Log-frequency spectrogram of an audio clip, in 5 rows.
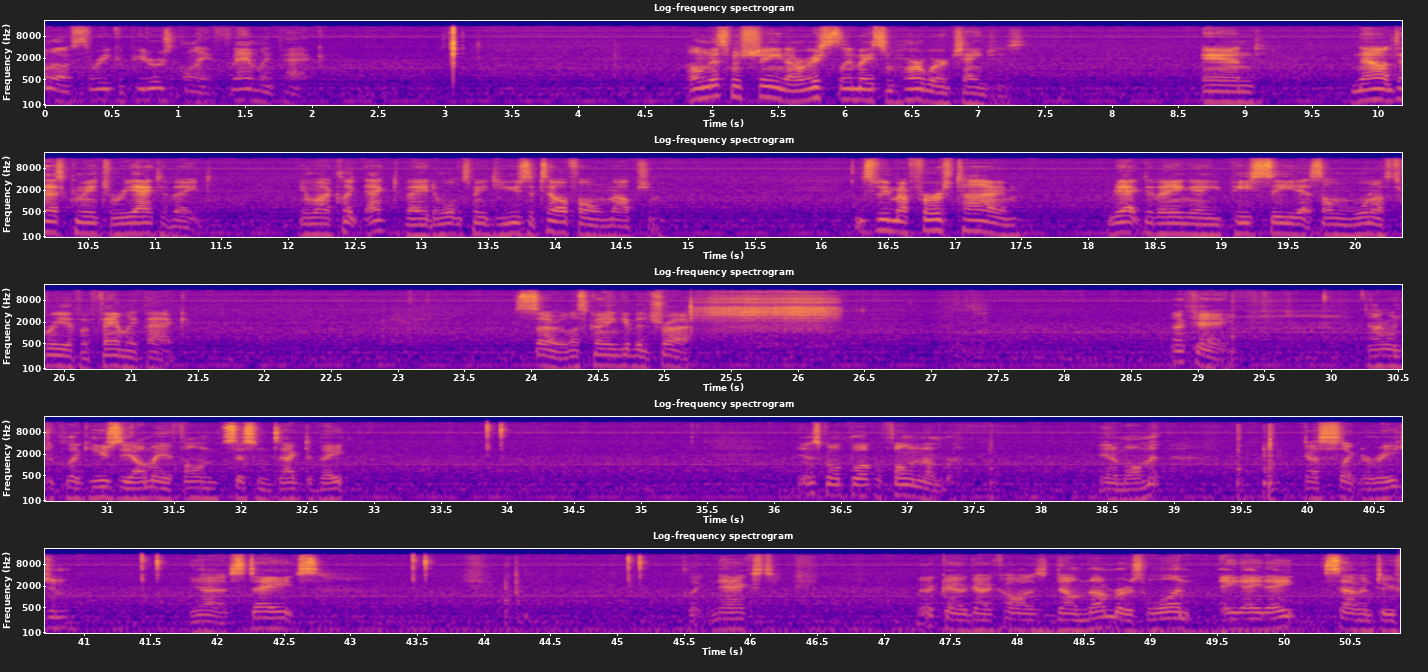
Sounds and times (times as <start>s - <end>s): Speech: 0.0s - 2.1s, 4.8s - 7.4s, 8.7s - 9.2s, 9.8s - 11.4s, 12.1s - 14.9s, 16.2s - 17.6s, 18.2s - 21.4s, 23.9s - 25.2s, 28.8s - 29.3s, 30.3s - 32.8s, 36.2s - 37.5s, 38.4s - 39.0s, 40.0s - 41.0s, 41.8s - 42.8s, 45.5s - 46.3s, 47.2s - 50.8s.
